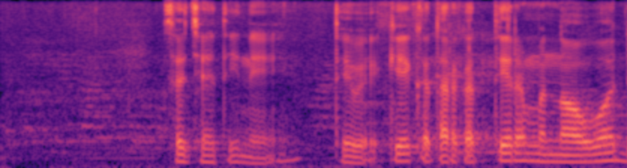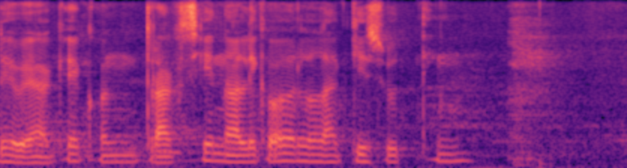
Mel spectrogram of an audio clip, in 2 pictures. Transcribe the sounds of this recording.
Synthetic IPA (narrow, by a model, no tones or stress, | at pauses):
səd͡ʒat̪ined̥ewḛkekət̪arkət̪ɪrmənɔwɔde̤weakekɔnt̪ɾaksinalikɔlaɡ̥i̤sut̪ɪŋ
